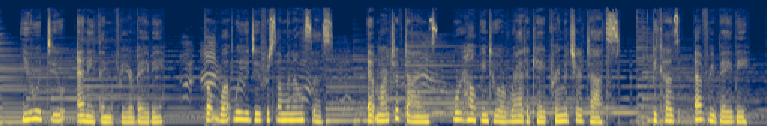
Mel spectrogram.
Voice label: Commercial Empathetic Heartfelt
